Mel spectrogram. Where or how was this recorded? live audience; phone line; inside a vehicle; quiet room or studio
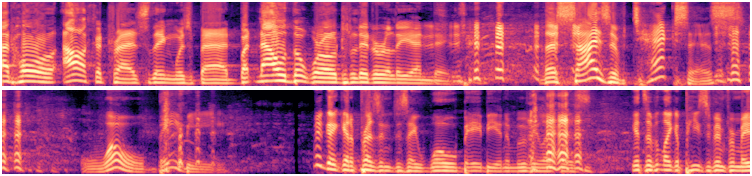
live audience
